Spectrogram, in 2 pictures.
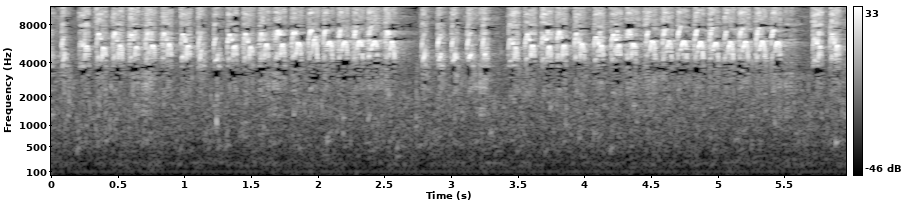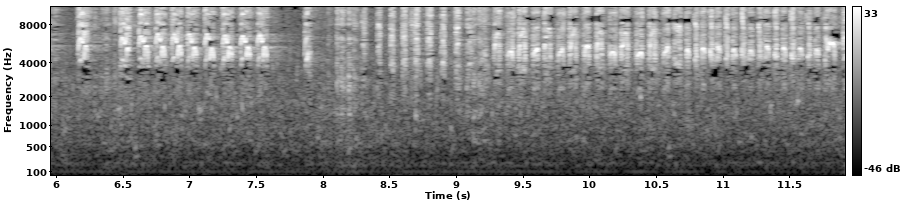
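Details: Sogon singing, played to coax other birds into song: long runs of fast, high-pitched rattling trills, broken by brief pauses and thin chirps, with little background noise.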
